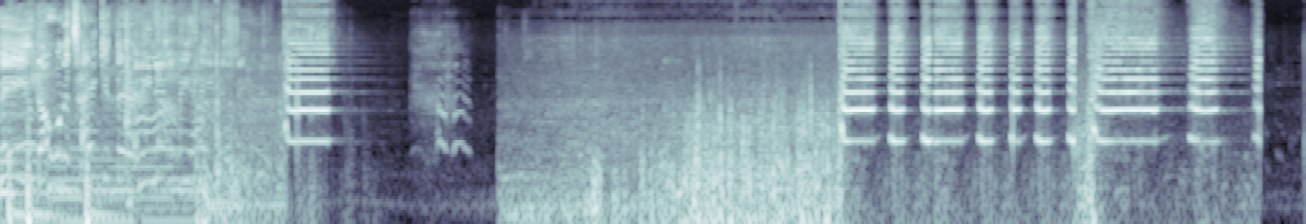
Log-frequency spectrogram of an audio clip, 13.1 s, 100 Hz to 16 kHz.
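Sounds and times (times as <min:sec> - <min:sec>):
air horn blasts: 0:02.2 - 0:03.6, 0:08.4 - 0:12.6.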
